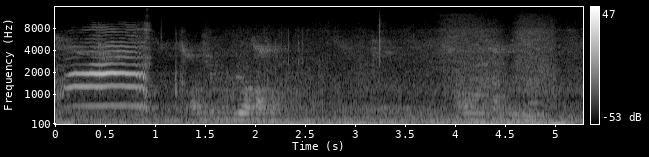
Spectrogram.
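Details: Stray cat in Morocco calling for food, one loud, bright meow lasting under a second, followed by quiet background rustling and faint distant sounds.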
